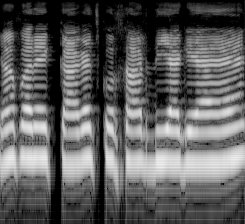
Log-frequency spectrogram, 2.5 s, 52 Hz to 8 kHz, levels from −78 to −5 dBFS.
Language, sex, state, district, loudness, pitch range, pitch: Hindi, male, Bihar, Saran, -17 LUFS, 205-225 Hz, 215 Hz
